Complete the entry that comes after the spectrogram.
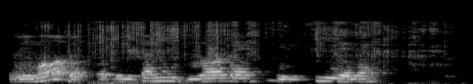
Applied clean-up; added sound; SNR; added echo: classical method WPE with log-MMSE.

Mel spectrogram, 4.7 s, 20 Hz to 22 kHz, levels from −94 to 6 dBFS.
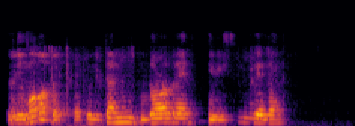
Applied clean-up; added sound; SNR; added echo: neural mask model DeepFilterNet 3.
